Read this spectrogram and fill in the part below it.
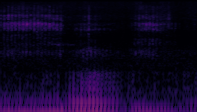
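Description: A cat purring close up, a steady low rumbling throb that swells slightly midway and carries on alone without any talking.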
